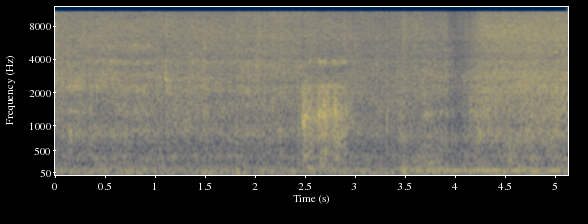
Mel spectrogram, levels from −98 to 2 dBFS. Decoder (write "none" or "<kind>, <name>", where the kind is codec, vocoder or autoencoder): codec, SNAC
